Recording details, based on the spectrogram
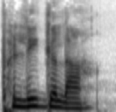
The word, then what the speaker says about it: polygala: Okay, so unfortunately with those little BB polygalas, botanically, because it's Latin, it should be pronounced polygala, but it sounds like something out of, you know, ancient history where they're going to murder your mother.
